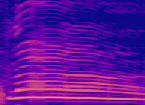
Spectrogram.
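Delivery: high whooping cheer; excited cheer. Retold or imitated. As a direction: whoop like the crowd erupting. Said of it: "you're like".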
